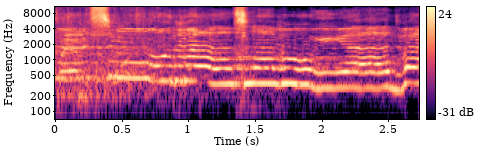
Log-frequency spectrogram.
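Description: A young woman sings through a loudspeaker.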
